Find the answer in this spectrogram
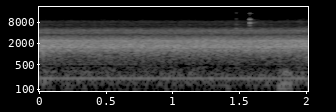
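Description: Steady background hiss with a faint low hum underneath, the noise floor of a desk microphone; no other sound stands out.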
